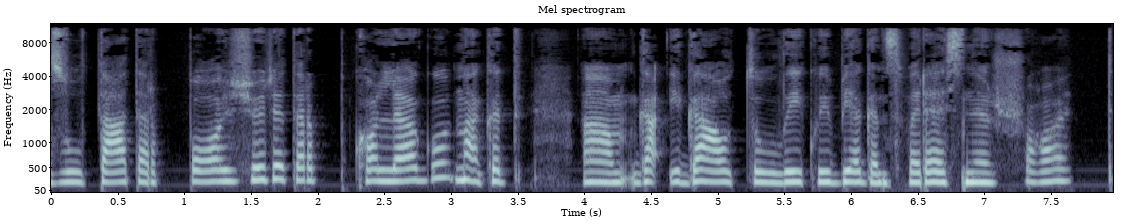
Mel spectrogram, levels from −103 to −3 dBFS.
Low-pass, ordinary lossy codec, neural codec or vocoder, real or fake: 10.8 kHz; MP3, 48 kbps; none; real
